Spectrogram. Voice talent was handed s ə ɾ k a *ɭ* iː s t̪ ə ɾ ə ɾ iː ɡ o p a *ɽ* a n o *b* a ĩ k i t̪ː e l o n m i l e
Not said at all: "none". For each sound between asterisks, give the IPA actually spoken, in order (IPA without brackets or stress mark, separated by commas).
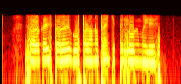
ɾ, ɭ, p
